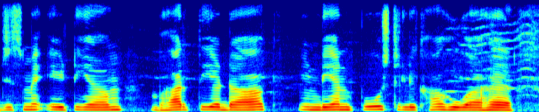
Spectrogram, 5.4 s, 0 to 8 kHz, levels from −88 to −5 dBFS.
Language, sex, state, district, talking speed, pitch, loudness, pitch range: Hindi, female, Jharkhand, Deoghar, 100 wpm, 190 Hz, -17 LUFS, 180-195 Hz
